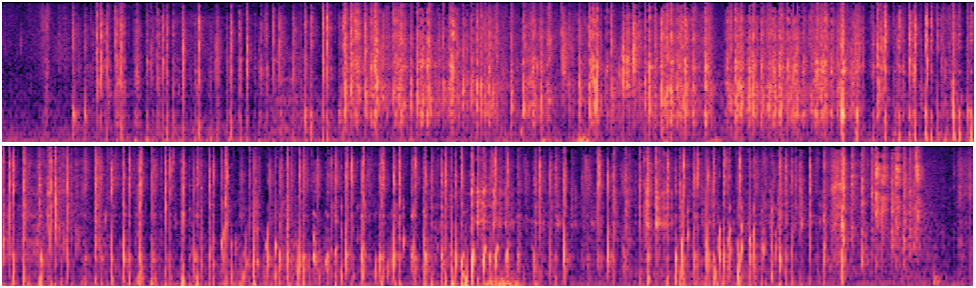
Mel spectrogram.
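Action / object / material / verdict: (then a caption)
tap / metal aerosol spray can / metal / none. A white and red metal aerosol varnish spray can, hollow and pressurized, is held in the hands close to the microphone and rapidly tapped and rubbed with fingertips and nails. A dense, nonstop stream of crisp, dry clicks and crinkly scratches runs for about fourteen seconds, each tap dying away almost at once, with brighter, louder bursts midway through.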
